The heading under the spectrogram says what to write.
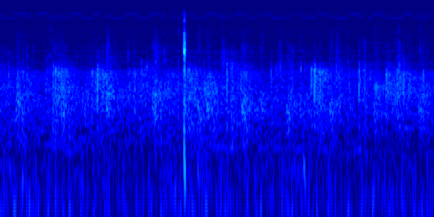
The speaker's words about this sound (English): Why don't you applaud the Lord for his goodness?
